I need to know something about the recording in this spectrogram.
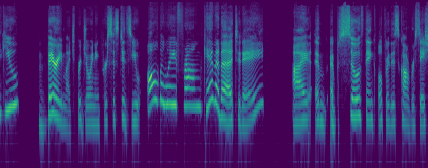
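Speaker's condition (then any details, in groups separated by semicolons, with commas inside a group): No condition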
